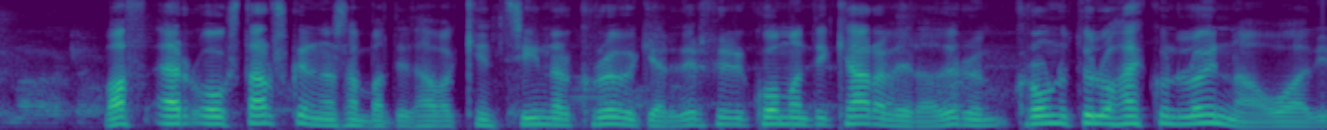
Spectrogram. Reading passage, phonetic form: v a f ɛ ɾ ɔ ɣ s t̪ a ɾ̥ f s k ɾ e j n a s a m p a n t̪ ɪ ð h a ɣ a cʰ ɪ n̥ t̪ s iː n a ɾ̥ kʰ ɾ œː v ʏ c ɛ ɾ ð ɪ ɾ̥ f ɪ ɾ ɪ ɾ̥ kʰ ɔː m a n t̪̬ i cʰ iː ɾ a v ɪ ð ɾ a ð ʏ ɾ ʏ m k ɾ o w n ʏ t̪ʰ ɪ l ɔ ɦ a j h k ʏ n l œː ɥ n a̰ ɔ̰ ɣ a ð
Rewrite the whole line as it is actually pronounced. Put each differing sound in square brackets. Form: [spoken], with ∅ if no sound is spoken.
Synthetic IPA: v a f ɛ ɾ ɔ ɣ s t̪ a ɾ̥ f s k ɾ e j n a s a m p a n t̪ ɪ ð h a [v] a cʰ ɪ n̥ t̪ s iː n a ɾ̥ kʰ ɾ œː v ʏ c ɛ ɾ ð ɪ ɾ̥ f ɪ ɾ ɪ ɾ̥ kʰ ɔː m a n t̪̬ [ɪ] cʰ [aː] ɾ a v ɪ ð ɾ a ð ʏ ɾ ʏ m [kʰ] ɾ o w n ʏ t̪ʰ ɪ l ɔ ɦ a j h k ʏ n l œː ɥ n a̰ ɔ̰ ɣ a ð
